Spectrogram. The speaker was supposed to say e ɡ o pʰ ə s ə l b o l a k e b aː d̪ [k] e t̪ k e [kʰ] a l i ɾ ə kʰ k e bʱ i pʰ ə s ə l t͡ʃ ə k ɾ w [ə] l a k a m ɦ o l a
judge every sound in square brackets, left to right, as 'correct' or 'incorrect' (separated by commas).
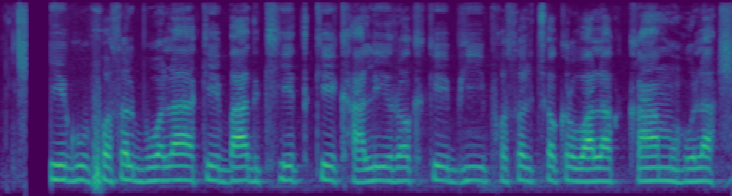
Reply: incorrect, correct, incorrect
